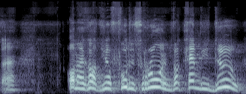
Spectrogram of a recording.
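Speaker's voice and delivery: high-pitched panicky waitress pleading with a customer; panicked waitress. Retold or imitated. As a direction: play the flustered waitress begging forgiveness. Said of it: "waitress came to me and was like".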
